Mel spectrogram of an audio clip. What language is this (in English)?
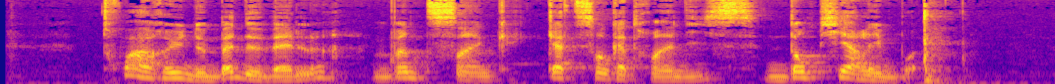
French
